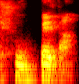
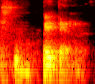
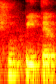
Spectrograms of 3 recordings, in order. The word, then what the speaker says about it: Schumpeter: Que así es como se pronuncia, ¿no? En austríaco es Schumpeter, ¿ok? Y en alemán Schumpeter, ¿ok? No es Schumpeter como dice mucha gente, como también decían mis profesores, ¿no?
